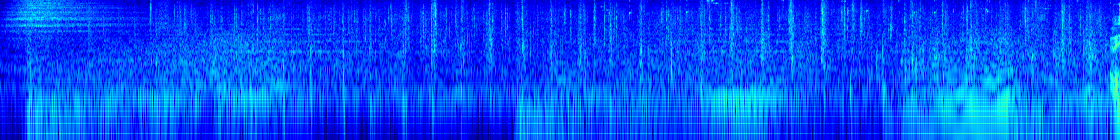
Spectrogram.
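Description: Horse hooves clip-clop in Final Fantasy XVI, a rapid run of sharp, regular hoof taps over background game music, moderately close and steady throughout.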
